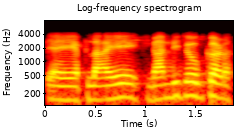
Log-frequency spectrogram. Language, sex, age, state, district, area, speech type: Marathi, male, 18-30, Maharashtra, Wardha, urban, conversation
